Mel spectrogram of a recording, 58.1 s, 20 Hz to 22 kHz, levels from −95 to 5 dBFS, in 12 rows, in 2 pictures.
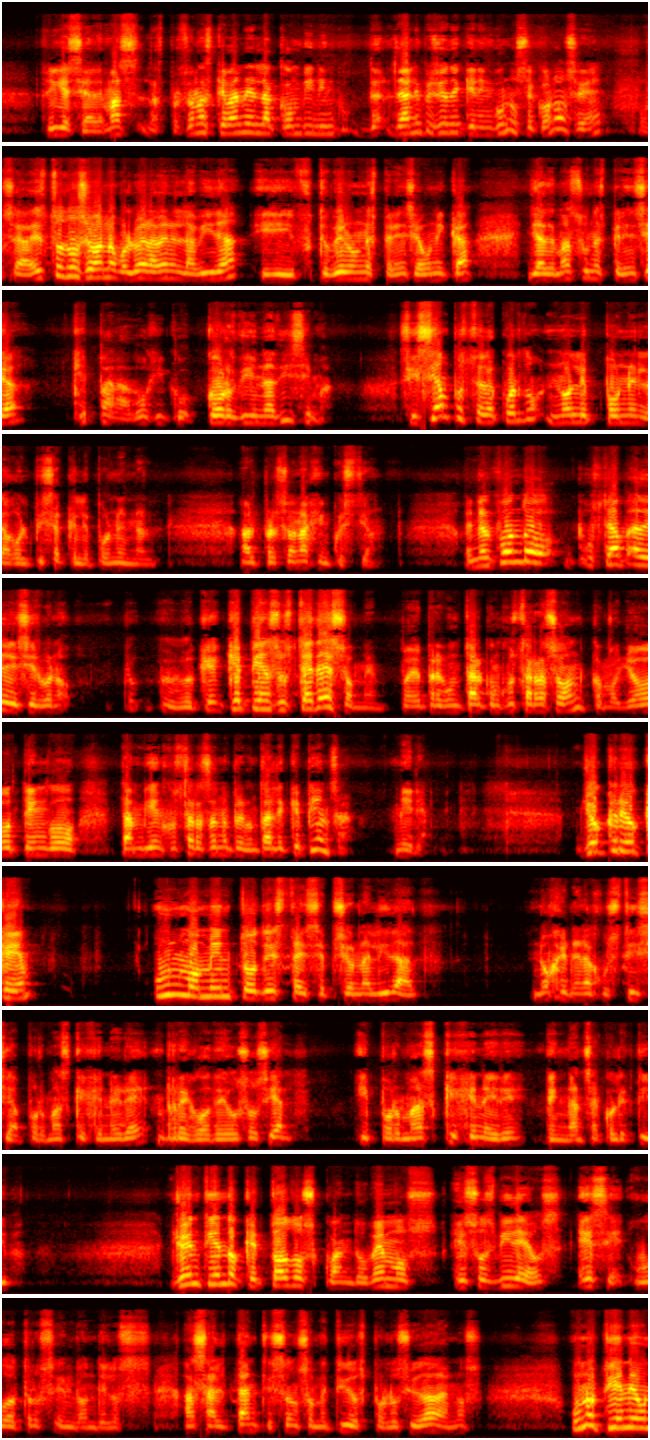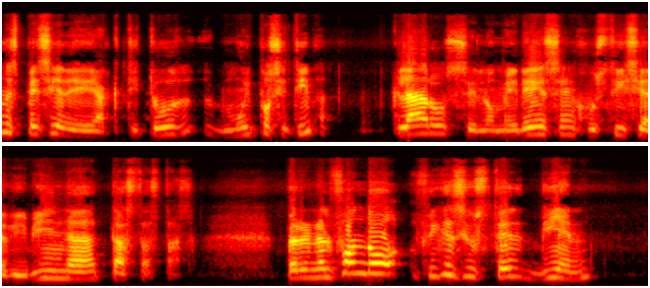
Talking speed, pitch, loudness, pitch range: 165 wpm, 195 Hz, -24 LUFS, 165-255 Hz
